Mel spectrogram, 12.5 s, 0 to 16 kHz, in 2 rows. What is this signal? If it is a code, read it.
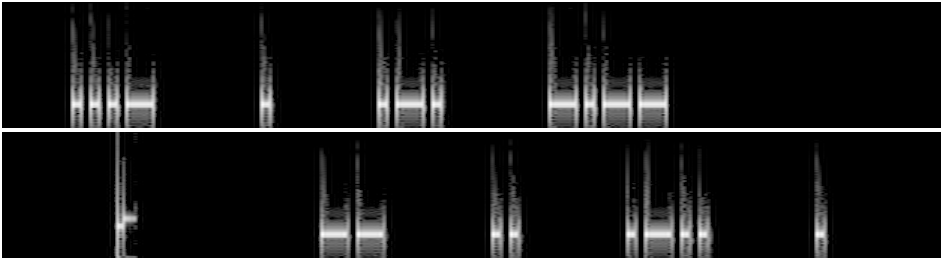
Morse code, heard as a keyed tone, about 20 wpm, spaced as for 9 wpm, 700 Hz. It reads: VERY MILE
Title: 4x Character Spacing - Top 500 Words - 20wpm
